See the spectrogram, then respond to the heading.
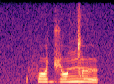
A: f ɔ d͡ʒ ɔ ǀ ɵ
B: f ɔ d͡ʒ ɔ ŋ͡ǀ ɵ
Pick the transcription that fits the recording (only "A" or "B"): B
